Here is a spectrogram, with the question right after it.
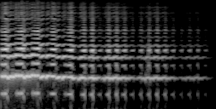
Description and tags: I made this sound in a freeware VSTI(called fauna), and applied a little reverb.
alien, animal, animals, creature, critter, space, synth, synthesized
